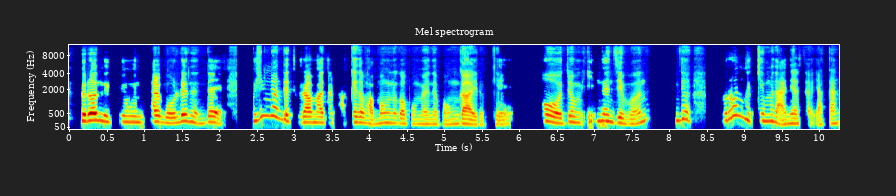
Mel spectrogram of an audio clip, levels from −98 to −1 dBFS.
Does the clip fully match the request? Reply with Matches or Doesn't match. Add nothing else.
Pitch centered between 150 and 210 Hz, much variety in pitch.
Matches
